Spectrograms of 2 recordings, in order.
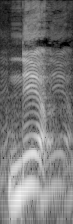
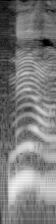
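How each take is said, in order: First: The ain sound is held still without bounce. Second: The ain sound is jolted with a bounce. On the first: The speaker calls it right. "साकिन रखना है" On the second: The speaker calls it wrong. "निअ नहीं करना, आइन को हिलाना नहीं है"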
